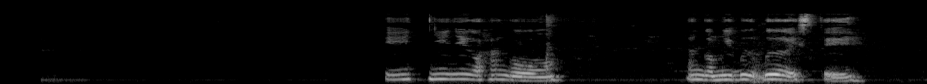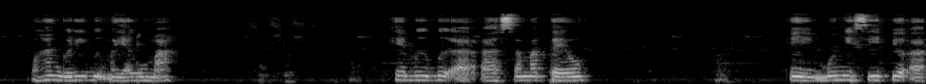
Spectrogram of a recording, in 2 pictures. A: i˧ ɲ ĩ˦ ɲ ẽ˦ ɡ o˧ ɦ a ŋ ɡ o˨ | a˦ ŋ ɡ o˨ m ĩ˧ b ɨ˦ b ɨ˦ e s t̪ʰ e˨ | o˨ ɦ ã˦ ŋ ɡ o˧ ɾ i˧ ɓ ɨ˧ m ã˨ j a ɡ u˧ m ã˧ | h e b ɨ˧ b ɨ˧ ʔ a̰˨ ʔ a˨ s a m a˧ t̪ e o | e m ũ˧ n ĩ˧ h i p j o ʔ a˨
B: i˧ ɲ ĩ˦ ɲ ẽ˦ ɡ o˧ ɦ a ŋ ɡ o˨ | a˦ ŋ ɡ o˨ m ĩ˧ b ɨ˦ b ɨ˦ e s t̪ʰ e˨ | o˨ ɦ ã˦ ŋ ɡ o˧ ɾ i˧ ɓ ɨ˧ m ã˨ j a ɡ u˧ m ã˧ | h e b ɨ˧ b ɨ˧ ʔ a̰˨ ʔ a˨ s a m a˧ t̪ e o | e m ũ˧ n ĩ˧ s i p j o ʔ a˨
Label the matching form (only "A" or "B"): B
